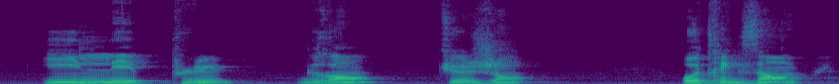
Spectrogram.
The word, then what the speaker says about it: plus: par exemple je n'ai plus fin vous ne voulez plus venir ici c'est une négation donc on ne prononce pas le s je n'ai plus fa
